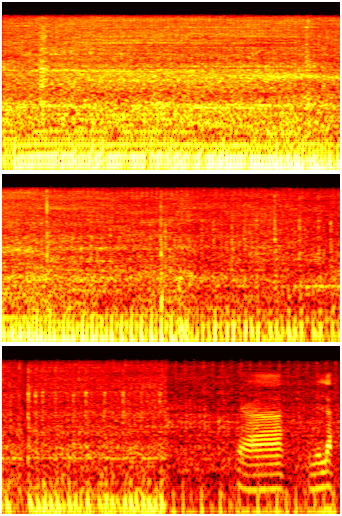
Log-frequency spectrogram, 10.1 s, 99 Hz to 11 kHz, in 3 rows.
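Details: Honda Vario 125 scooter that would start but not rev, injector suspected and cleaned: small single-cylinder idling with an even, steady low putter, no stumbling or dying; running cleanly.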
